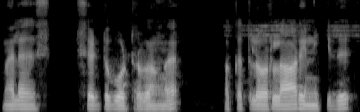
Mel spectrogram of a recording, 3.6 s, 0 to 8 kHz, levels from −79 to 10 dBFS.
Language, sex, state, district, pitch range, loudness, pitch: Tamil, male, Tamil Nadu, Kanyakumari, 105-110 Hz, -20 LUFS, 105 Hz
